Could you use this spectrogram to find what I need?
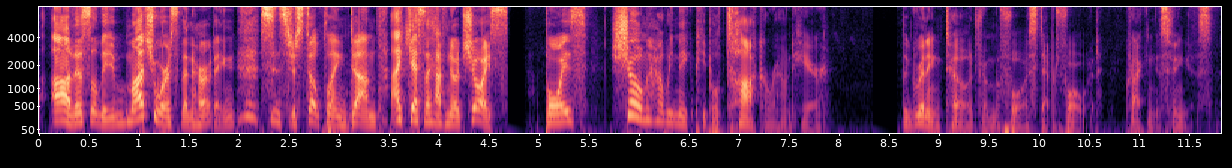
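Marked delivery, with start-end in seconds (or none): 0.1-7.9 loud, high sinister boss voice; gloating villain. Acted. Villain ordering his men, loud and gloating. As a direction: order it with relish.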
